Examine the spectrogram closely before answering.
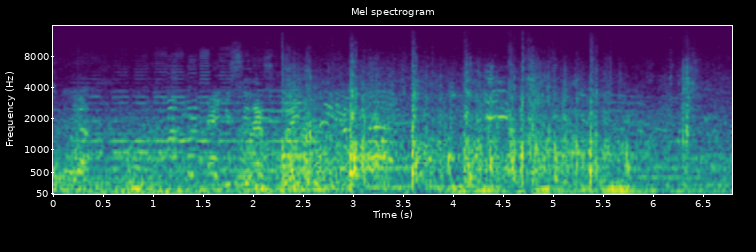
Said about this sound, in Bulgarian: Полицията направи опит да ги разпръсне, но и последвали изстрели от двете страни.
